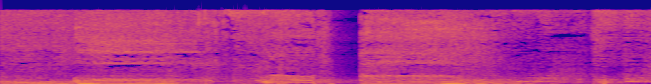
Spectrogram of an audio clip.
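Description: Distorted noise passage from a goregrind demo recording, full of sliding pitch sweeps that fall and rise again and again, with a brief drop-out a little past halfway.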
